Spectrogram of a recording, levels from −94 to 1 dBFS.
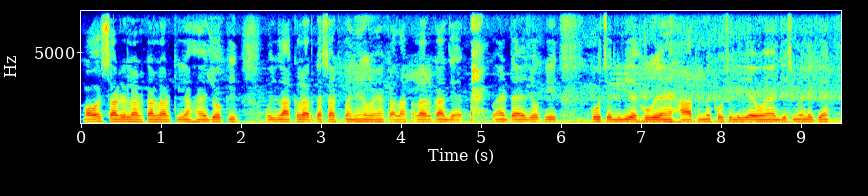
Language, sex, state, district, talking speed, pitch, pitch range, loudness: Hindi, male, Bihar, Supaul, 200 wpm, 145 Hz, 140-145 Hz, -17 LUFS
